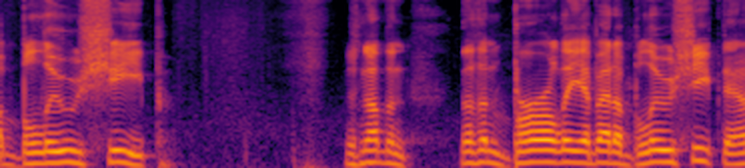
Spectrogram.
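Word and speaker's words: Bharal: __ ] you not the correct pronunciation of this word is burl they're called burls it sounds like some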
